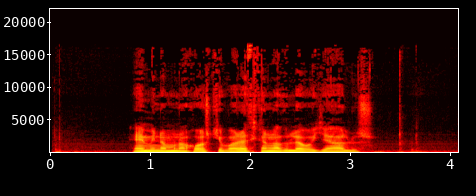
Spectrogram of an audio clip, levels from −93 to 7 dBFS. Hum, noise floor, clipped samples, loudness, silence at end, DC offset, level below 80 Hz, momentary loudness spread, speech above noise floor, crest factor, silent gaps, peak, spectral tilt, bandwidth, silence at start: none; -50 dBFS; under 0.1%; -23 LUFS; 0.1 s; under 0.1%; -52 dBFS; 9 LU; 28 dB; 16 dB; none; -8 dBFS; -7 dB/octave; 16.5 kHz; 0.05 s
